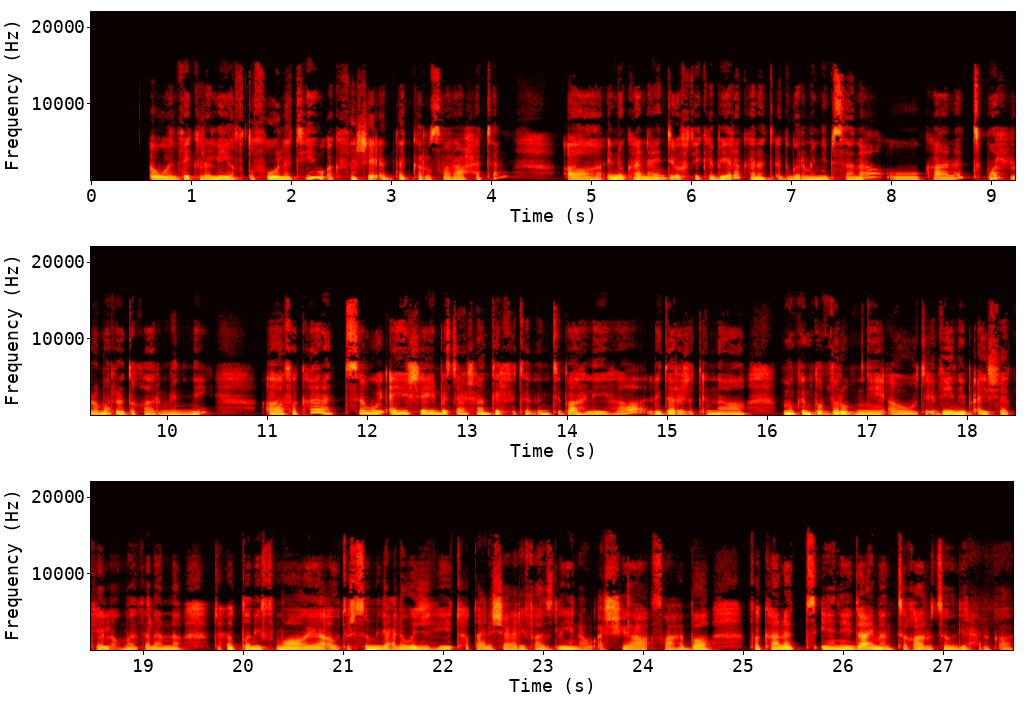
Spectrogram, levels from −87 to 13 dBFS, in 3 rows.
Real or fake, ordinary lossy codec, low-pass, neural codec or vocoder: fake; MP3, 64 kbps; 19.8 kHz; autoencoder, 48 kHz, 128 numbers a frame, DAC-VAE, trained on Japanese speech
